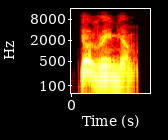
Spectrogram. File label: "uranium", Indian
